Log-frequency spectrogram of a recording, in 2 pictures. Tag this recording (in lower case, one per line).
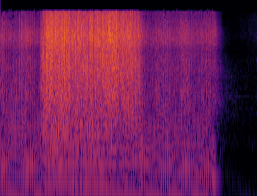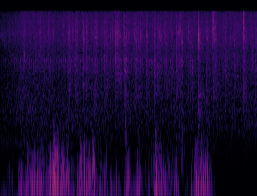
engine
